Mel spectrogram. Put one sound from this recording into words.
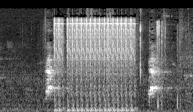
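An automatic rifle fires a long rapid burst.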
